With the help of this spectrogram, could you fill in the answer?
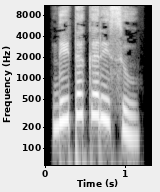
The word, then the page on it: ತುಟುಕರಿಸು: tuṭukarisu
